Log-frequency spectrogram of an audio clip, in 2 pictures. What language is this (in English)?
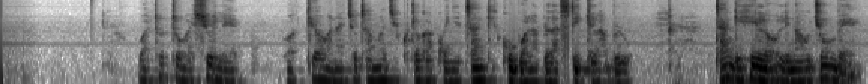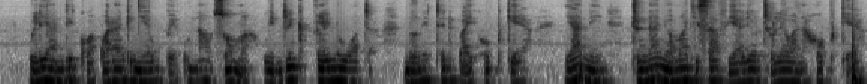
Swahili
